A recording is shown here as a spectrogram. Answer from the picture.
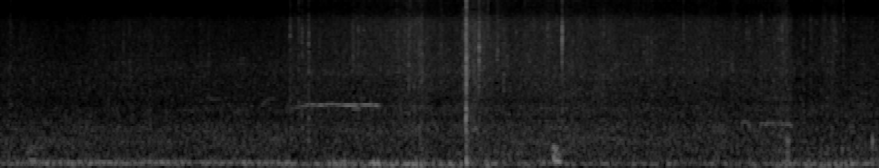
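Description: Rustling and handling of a leafy branch against a steady low rumble, with one short whistle-like bird note about three seconds in. A single sharp click about halfway through is the loudest sound, and a lighter click follows a second later.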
